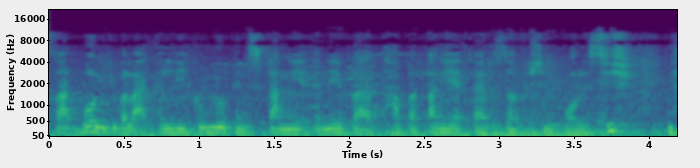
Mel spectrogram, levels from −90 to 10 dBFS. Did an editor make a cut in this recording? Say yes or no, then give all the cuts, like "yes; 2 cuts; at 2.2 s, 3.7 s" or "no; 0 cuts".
no; 0 cuts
